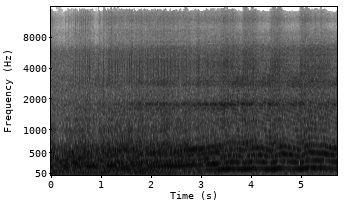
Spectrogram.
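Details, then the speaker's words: 20 hp two-stroke moped engine with a Chinese carburetor, smaller main jet fitted while chasing lack of power: revs climb unevenly, wavering and stumbling, a sputtering sound of running too rich. "so now when we start it we should get a sputtering concert it does sound like that too..."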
